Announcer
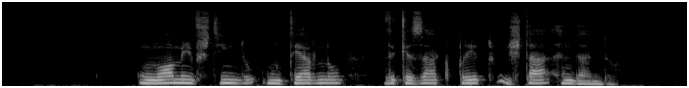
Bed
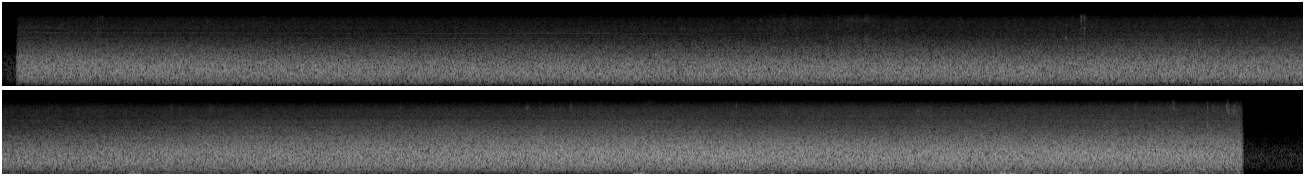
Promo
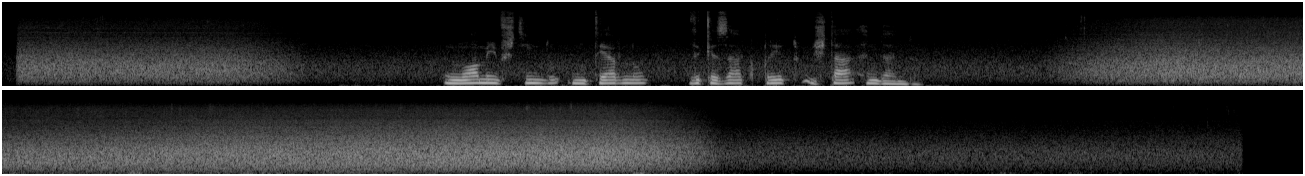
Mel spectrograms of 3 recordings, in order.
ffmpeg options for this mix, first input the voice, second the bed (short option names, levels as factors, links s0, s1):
-filter_complex "[0:a]adelay=3050,volume=0.841[s0];[1:a]volume=3.76,afade=t=out:st=2.29:d=0.79:silence=0.199526,afade=t=in:st=10.42:d=1.23:silence=0.141254,afade=t=out:st=19.13:d=1.08:silence=0.112202[s1];[s0][s1]amix=inputs=2:normalize=0"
